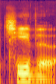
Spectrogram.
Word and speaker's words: Chivu: Chivu, she taught me how to say yeah. I'm saying it wrong. I'm saying it the anglicized way. Chivu.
